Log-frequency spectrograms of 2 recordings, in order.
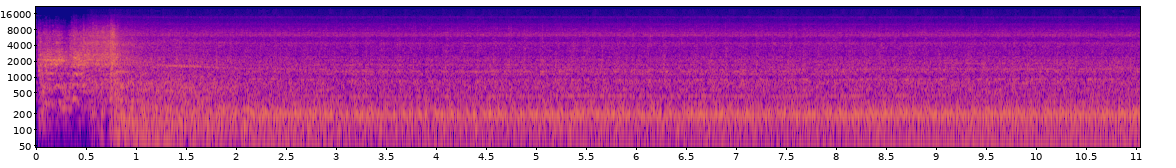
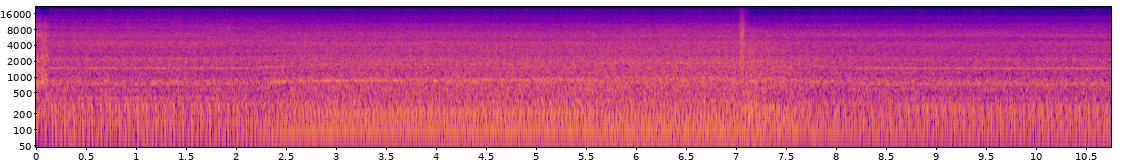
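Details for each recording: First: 1966 Chevy Biscayne 396 big block after fixing a dead cylinder, new plugs, wires back on: catches right away and settles into a steady, even idle with no missing beat; all cylinders firing cleanly. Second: Abandoned 1966 Chevy Biscayne, numbers-matching 396 big-block V8, jump-started; idles with an uneven, loping beat and a repeating stumble from one dead cylinder.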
